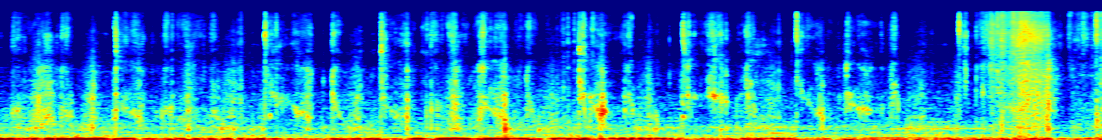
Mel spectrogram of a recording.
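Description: Close-miked crisp crackling and crunching of white powdery ice, packed like frozen snow, as it is handled and chewed. A louder crunch comes near the end as a chunk is bitten.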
